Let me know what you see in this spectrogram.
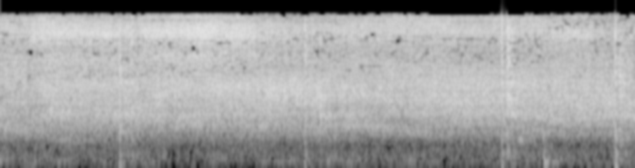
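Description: Raw squirrel pieces sizzling in hot oil in a metal wok while being stirred, with a steady frying hiss and a metal spatula scraping and knocking against the pan a few times.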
